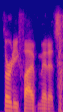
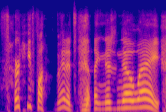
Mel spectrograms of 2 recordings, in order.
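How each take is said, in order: First: Said in the usual way. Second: High-pitched, louder disbelief; retold panicky protest; incredulous outburst. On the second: Horrified echo of the duration.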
